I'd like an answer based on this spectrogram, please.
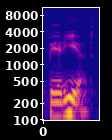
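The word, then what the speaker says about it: период: Uh In English you say period, right? The first syllable is stressed. In Russian is period.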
